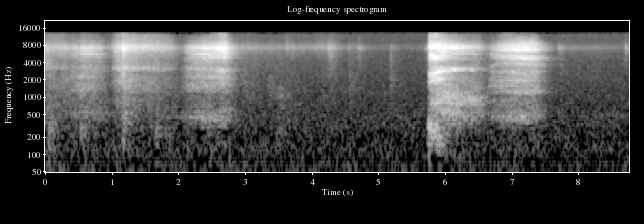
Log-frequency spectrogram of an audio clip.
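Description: A man breathing hard through nose and mouth while straining to bend a steel wrench by hand: four forceful breaths in two pairs, one pair in the first three seconds and another near the end, with a quiet stretch of held breath between.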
